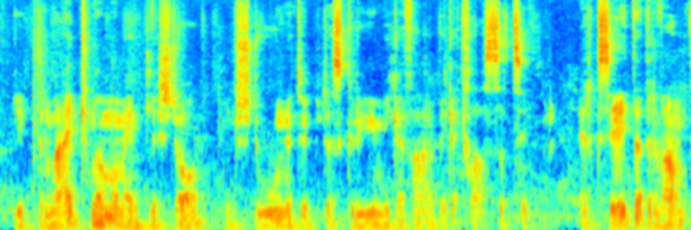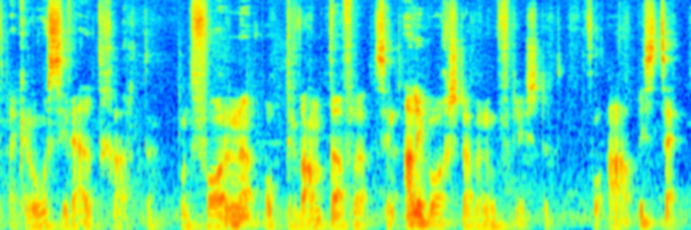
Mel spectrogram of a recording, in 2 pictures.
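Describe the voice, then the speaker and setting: Casting: man, fairly deep, Swiss German storyteller for a kids' audio play, slight ambience behind. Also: a bit bright, slight background noise. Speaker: narrator. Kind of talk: scripted children's story narration.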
